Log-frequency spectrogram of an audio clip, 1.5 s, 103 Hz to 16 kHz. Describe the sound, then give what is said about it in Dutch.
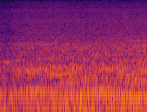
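A Formula 1 car's engine roars loudly, a dense, steady mechanical howl as the car accelerates off the start in a so-called cannon start, with no voices over it. “Dit is een zogenaamde kanonstart.”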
